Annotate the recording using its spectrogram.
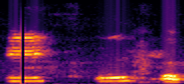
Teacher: लगभग इनके उच्चारण करने में हमारा मुंह जो है वो पूरी तरह से बंद रहता है, क्लोज रहता है। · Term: संव्रत स्वर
